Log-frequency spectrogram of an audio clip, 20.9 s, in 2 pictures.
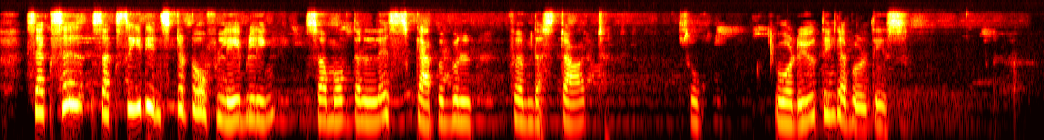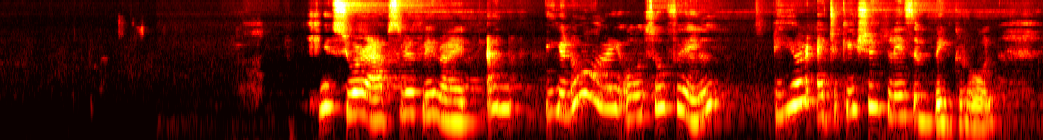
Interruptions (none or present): none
